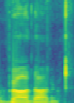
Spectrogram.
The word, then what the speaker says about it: brother: BRO ব্রা, THER দার, ব্রাদার। যদিও বা শুধু BRO থাকলে ব্রো উচ্চারণ হয়, কিন্তু যখন THER থাকবে অর্থাৎ পূর্ণাঙ্গ শব্দের মধ্যে BRO থাকবে তখন ব্রো উচ্চারণটা হবে না, ব্রা উচ্চারণ হবে, BRO ব্রা, THER দার, ব্রাদার।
